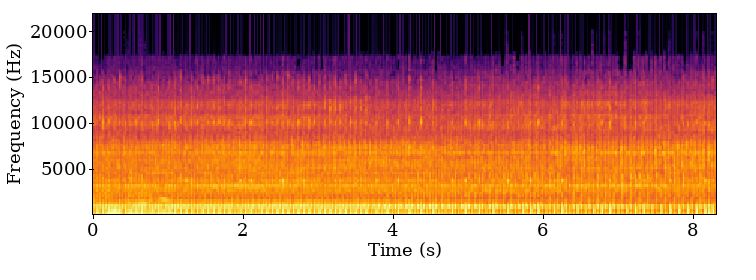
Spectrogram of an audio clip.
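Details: Microcosm H76 small engine on its first start, throttle cracked open: fast rattling, uneven stumbling firing with a loose rhythm; misfire.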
